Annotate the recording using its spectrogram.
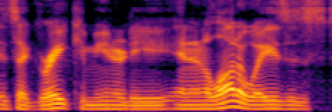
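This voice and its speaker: On a very clean recording with a silent background, a man speaks in a normal speaking voice. He has an American accent, a fairly low pitch and a moderate pace. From Texas, College Station. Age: 40s. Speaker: podcast host and interviewer. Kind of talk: casual interview chat.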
